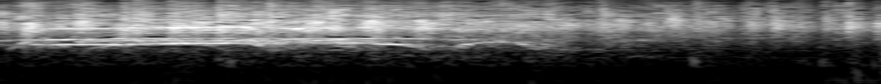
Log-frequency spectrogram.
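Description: Audience applauding, loudest in the first two seconds and then fading, with someone's held cheer sounding over the opening couple of seconds.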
